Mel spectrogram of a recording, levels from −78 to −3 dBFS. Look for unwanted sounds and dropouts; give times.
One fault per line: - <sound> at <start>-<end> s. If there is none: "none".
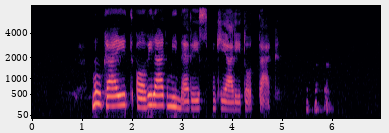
- dropout at 3.5-3.6 s
- laugh at 5.5-6.1 s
